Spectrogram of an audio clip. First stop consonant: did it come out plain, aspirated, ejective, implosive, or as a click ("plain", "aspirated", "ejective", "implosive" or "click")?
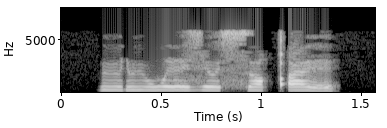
ejective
